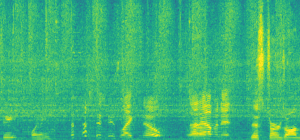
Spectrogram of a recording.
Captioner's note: laughing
